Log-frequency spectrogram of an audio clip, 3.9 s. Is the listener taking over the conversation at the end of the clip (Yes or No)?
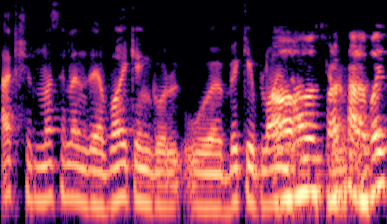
Yes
